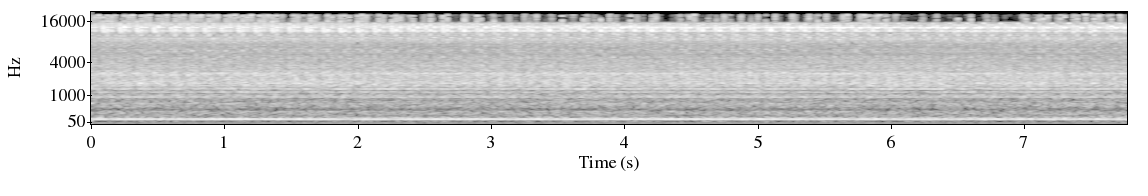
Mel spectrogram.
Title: 2010 jeep patriot engine ticking noise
